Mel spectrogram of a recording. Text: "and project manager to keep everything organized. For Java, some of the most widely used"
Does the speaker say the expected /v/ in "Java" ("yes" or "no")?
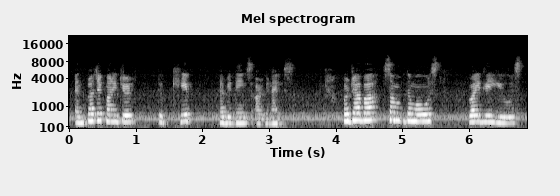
no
